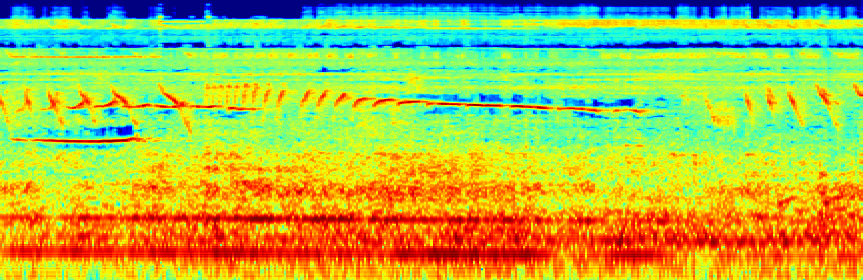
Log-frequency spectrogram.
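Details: Wild silver-eared mesia, lure audio: a sustained low whistle, then bursts of fast descending chirps and a long gliding whistle, repeated loudly over persistent low humming and faint music.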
